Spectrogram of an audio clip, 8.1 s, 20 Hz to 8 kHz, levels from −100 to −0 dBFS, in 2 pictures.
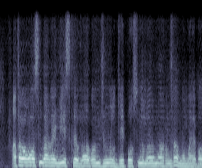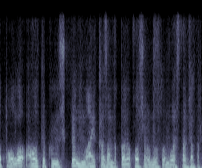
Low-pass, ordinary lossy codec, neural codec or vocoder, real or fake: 7.2 kHz; none; codec, 16 kHz, 1 kbps, FreqCodec, smaller model; fake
